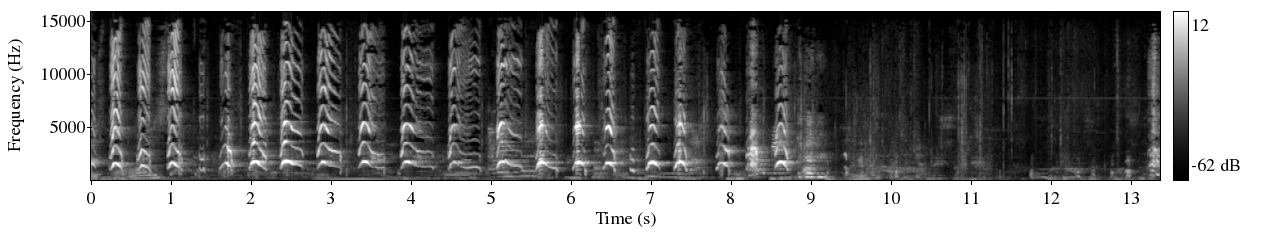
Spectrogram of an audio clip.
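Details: Four-week-old Cocker Spaniel puppies cry with a rapid run of high, squeaky whimpers, about two or three each second. The cries fade into softer whines and rustling after about nine seconds, and one last squeak comes at the end.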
